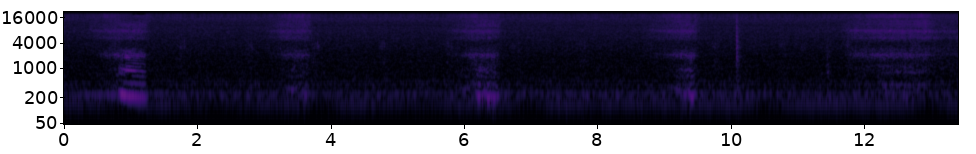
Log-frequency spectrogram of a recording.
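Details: Ponta the dog, fast asleep with paws and ears occasionally twitching, gives raspy, buzzing snores about every three seconds. Some are strong and others soft and breathy. A low steady hum fills the background.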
